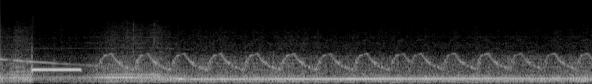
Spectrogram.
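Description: A siren yelps in a fast, repeating pattern.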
